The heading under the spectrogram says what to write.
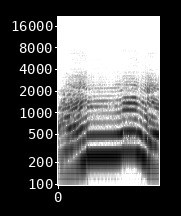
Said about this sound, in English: What is that? Yeah. Where'd that cow come from?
